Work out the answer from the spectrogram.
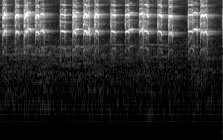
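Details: Quick chattering phrases from a sooty-headed bulbul, short bright notes grouped in threes and fours with short pauses between groups, over quiet background.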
